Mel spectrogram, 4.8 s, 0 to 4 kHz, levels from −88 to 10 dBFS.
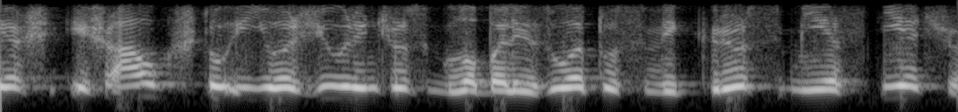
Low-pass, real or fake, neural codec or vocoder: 3.6 kHz; real; none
